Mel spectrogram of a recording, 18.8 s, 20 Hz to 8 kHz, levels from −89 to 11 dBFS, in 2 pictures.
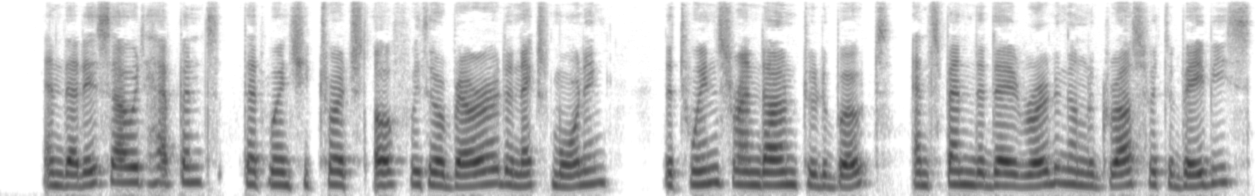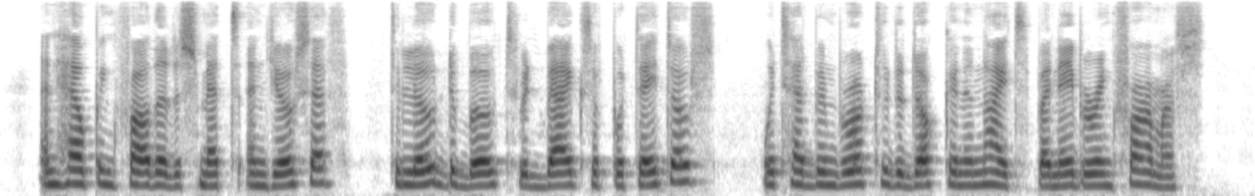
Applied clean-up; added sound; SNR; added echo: neural mask model Resemble Enhance denoiser.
